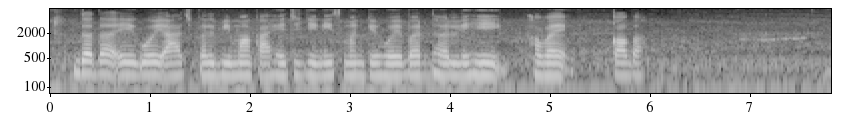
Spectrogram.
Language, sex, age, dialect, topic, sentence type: Chhattisgarhi, female, 18-24, Western/Budati/Khatahi, banking, statement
